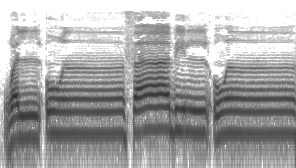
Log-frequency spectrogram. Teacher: الحرف الذي بعده حرف الثاء، ومثاله كما نرى بالنسبة للنون والأنثى بالأنثى، ننتقل من مخرج الهمزة إلى مخرج الثاء مباشرة ويبقى من النون غنتها كما أسلفت، لا أضغط على مخرج الثاء إلا عندما أنطق الثاء.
